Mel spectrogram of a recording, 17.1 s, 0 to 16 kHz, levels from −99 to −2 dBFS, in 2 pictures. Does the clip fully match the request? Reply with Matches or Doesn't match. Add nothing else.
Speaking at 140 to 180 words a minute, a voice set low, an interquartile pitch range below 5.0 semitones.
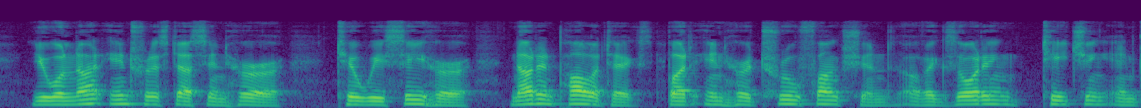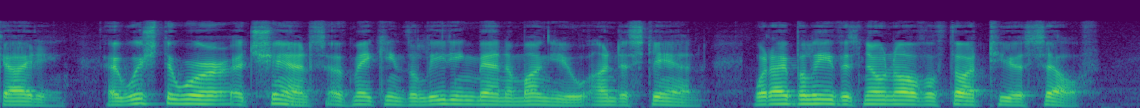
Matches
